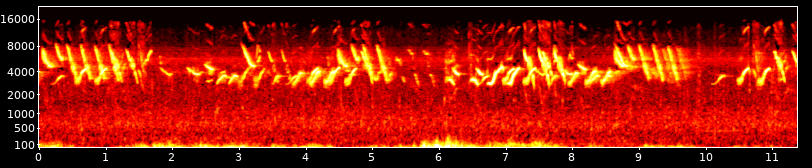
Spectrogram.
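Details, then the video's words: Double-collared seedeater singing in the baderninha style, used to stir up a bird after its feather moult: rapid bursts of sharp, high, sweeping chirps and slurred notes, phrases repeated every couple of seconds with brief gaps and faint low background rumble. "BADERNINHA DE COLEIRO Top Pra Esquentar Seu Coleiro Pós Muda De Penas"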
